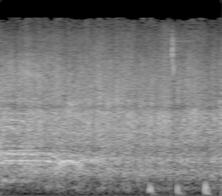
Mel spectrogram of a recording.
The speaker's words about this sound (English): That's way lower applause than you guys got, just so you know.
